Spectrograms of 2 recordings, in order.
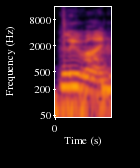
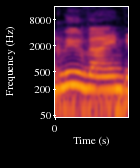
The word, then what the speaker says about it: Glühwein: How do you say it? – Glühwein. – Glühwein. – Yeah.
